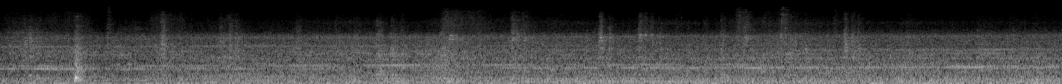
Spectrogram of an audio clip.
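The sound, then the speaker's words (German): Steady rumble and droning hum inside a regional express passenger car directly behind a class 146 electric locomotive accelerating hard, with steady whining tones running throughout and a single sharp click near the start. “Das ist eine 146.0, die gerade richtig Gas gibt.”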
